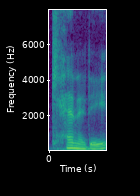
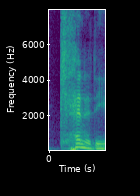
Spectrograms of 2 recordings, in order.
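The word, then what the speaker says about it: Chennedy: you pronounce the name even though it's spelled ch ch you just pronounced it Kennedy so my apologies to her Kennedy do do we have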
